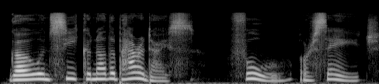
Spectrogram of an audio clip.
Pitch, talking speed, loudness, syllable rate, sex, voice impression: 215 Hz, 125 wpm, -19 LUFS, 4.1 syllables/s, female, very feminine, slightly young, adult-like, thin, tensed, powerful, bright, very hard, very clear, very fluent, slightly cute, cool, very intellectual, very refreshing, sincere, slightly calm, friendly, reassuring, unique, slightly elegant, wild, slightly sweet, lively, strict, intense, sharp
